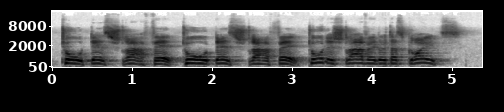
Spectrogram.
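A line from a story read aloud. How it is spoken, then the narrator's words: Crowd shouting in unison. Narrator (German): Da schrien alle wie aus einem Mund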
